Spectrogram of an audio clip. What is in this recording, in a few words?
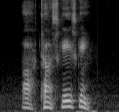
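"atasgisgi", Cherokee; ᎠᏔᏍᎩᏍᎩ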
